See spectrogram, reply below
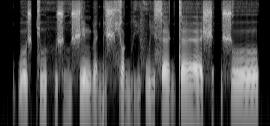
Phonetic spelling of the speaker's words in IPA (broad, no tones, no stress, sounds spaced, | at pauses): ɓ oː ʃ c u h u ʃ ɦ o̤ ʃ e m b æ ɡ͡b i ʃ ç ɒ ɡ bʱ i f w i s æː ɡ t æː ʃ | ʃ oː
